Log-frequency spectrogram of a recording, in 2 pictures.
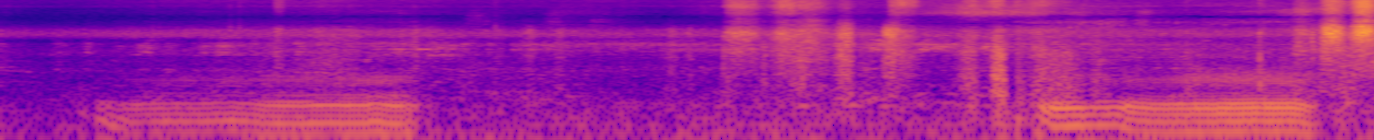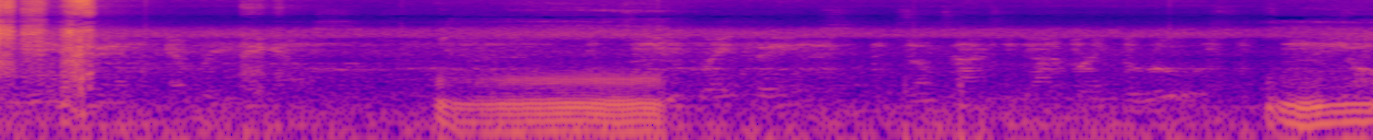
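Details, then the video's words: Sleeping English Bulldog wearing diapers snores loud, rough, low rattling breaths roughly every four seconds, each lasting one to one and a half seconds, with softer faint noises in the gaps. "Cute English Bulldog in diapers snoring loud"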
